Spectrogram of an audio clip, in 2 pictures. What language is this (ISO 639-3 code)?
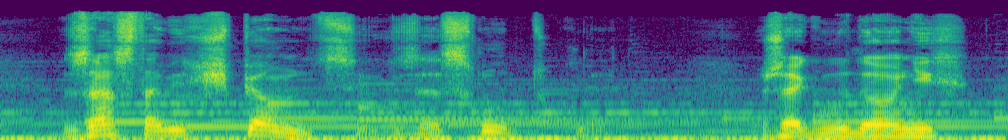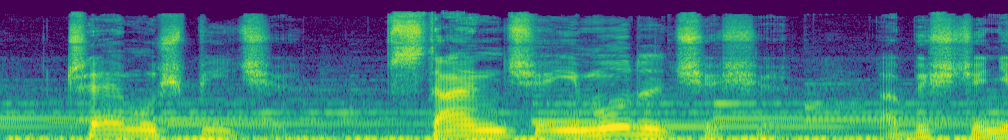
pol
